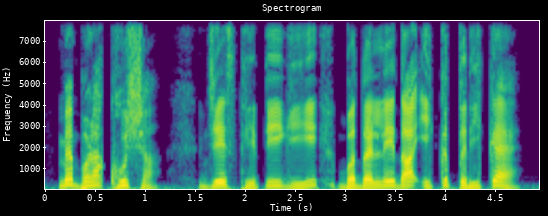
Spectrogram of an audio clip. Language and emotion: Dogri, happy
